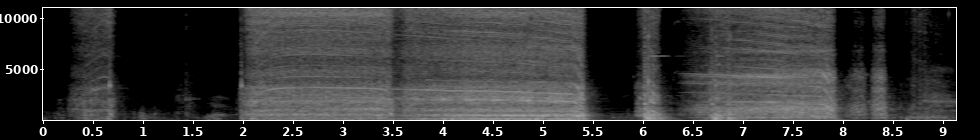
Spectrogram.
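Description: A power drill drives screws to attach a roller in a woodshop, with one long whining run followed by several short bursts, loud and close.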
